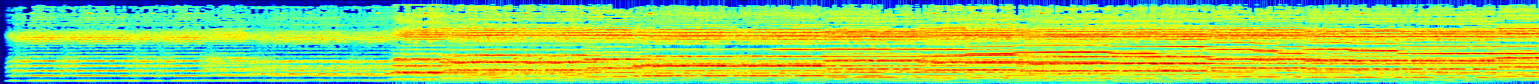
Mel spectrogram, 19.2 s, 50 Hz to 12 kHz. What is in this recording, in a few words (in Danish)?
sopran 2; Skal blomsterne da visne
